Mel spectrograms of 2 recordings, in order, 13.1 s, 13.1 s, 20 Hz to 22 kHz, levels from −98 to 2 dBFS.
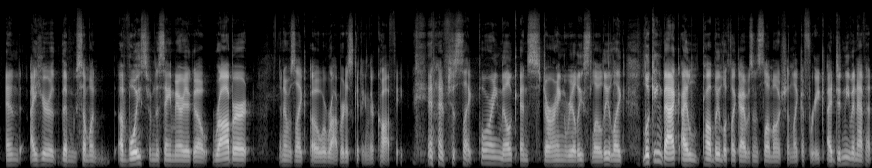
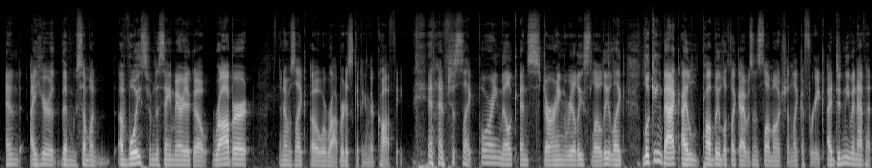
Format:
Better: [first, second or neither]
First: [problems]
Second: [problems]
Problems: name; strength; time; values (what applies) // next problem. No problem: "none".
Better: second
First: thin; somewhat; fading below 300 Hz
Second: none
